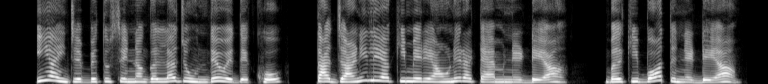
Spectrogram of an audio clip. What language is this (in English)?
Mandeali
